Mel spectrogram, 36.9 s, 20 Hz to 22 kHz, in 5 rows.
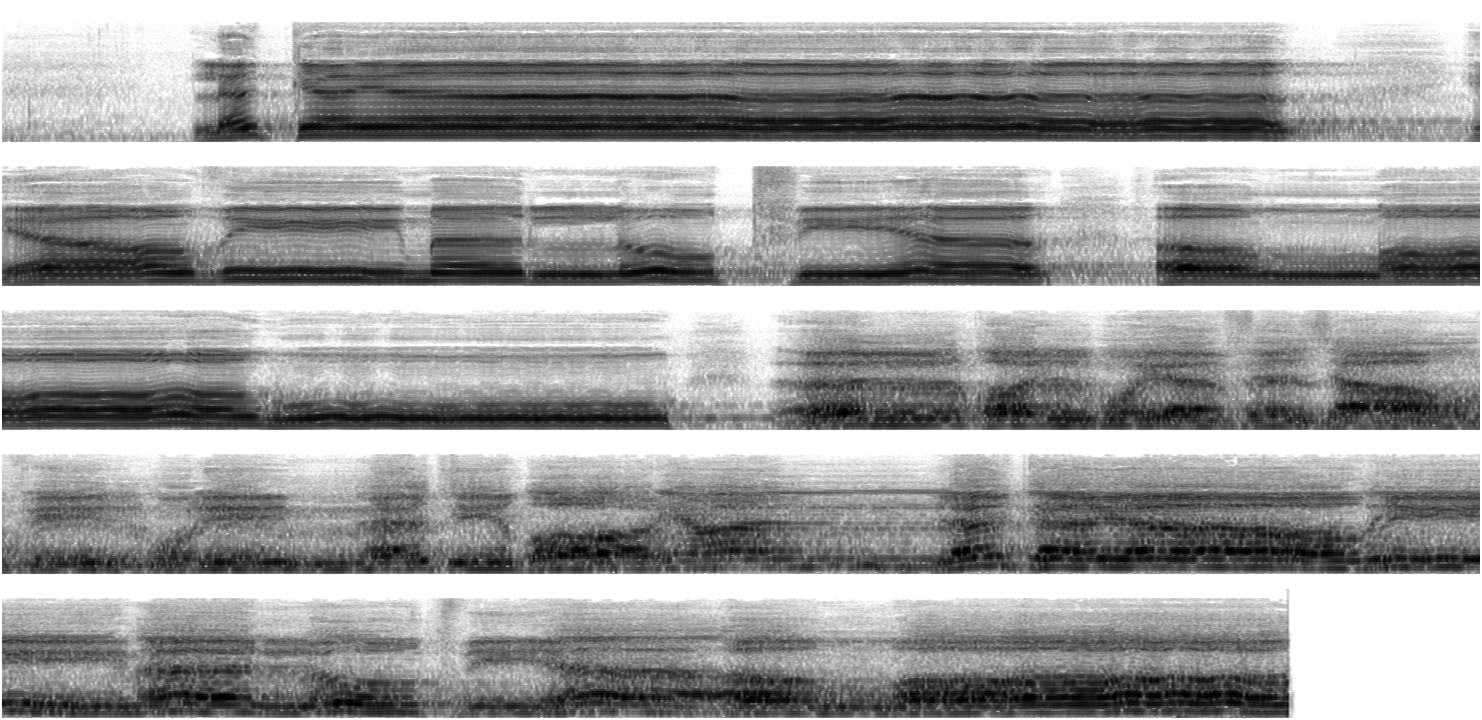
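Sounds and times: solo voice chanting: 1.0 - 36.0
person chanting held notes: 18.6 - 36.0.

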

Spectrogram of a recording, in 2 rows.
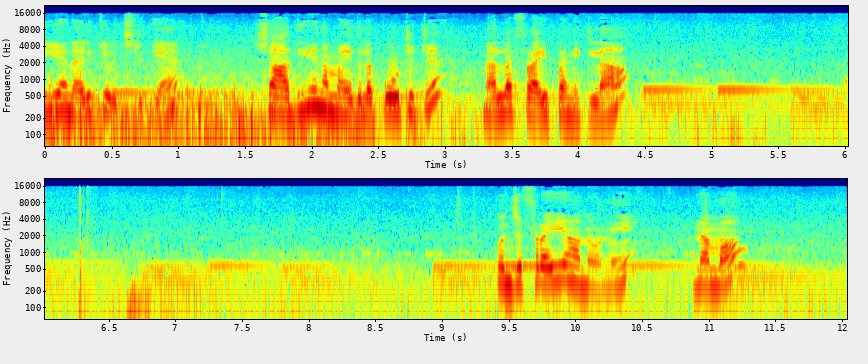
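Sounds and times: soft background music chords: 0.0 - 12.0.

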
